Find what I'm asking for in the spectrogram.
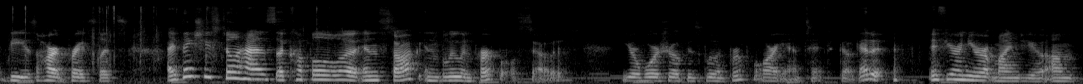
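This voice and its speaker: A young woman chatting casually and excitably to camera in a living room, like an unboxing vlogger. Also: fairly low pitch, a little hiss or hum. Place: living room, indoors on a couch.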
